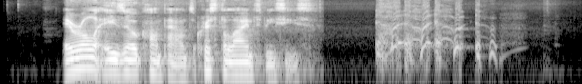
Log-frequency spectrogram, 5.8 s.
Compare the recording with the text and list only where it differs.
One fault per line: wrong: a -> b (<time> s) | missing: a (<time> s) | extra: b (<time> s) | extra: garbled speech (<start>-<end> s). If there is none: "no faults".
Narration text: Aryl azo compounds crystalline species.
no faults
